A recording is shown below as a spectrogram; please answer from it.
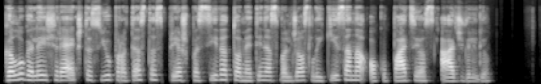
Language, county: Lithuanian, Kaunas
